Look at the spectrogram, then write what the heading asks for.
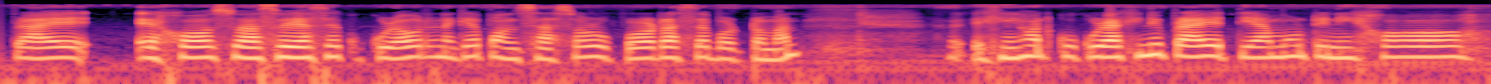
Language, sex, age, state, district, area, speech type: Assamese, female, 30-45, Assam, Majuli, urban, spontaneous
